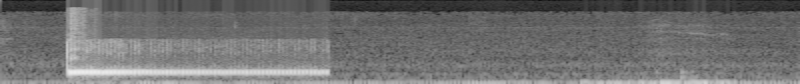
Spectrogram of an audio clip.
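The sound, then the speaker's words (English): An outgoing phone call placed live on air rings out: one steady electronic ring tone lasting under two seconds, loud, followed by near silence with faint low rustling. “give this give this broad a uh, good old call real fast.”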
